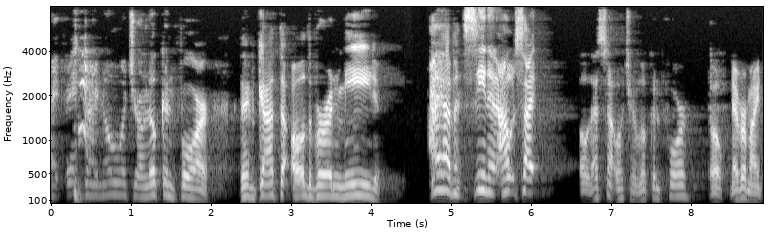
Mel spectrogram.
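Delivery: clumsy, failed stage whisper, hushed half-whisper. Narrator voices Grimnir, a huge man who crouches down, trying to half-whisper. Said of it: "He crouches down to kind of whisper".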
